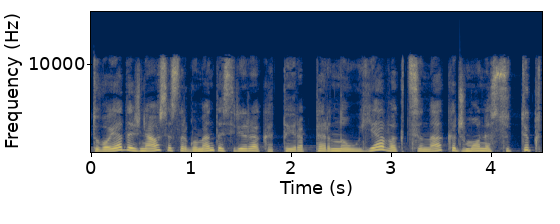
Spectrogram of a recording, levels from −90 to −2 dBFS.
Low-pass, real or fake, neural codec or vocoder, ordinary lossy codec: 10.8 kHz; real; none; AAC, 64 kbps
